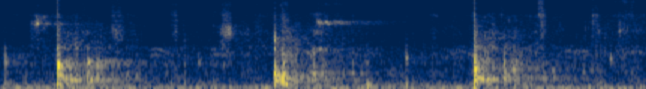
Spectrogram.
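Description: Tennis balls struck by rackets in a baseline rally on a hard court: three sharp hits about a second and a half apart, each echoing briefly off the empty stadium stands, with short high squeaks between them.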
